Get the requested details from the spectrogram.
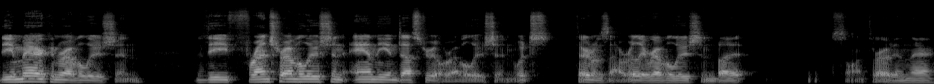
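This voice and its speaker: A man talks with fairly low pitch and a bright, sharp tone. His loudness swings widely. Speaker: astrology video host. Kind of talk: informal explainer video. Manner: monotone; casual with many filler ums.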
